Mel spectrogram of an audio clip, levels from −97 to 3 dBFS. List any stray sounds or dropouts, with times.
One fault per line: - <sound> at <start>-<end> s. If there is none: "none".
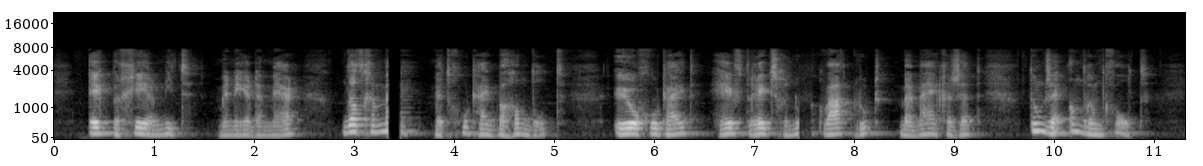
- dropout at 3.3-3.5 s
- dropout at 7.4-7.6 s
